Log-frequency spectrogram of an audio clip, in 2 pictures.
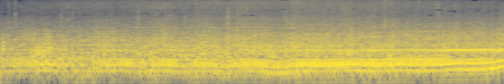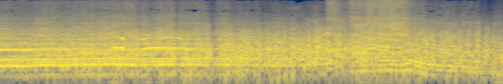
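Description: A small engine hums steadily, then revs higher as a buggy drives along.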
